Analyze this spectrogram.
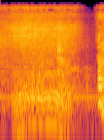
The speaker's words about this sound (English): Jesus Christ. I thought you were snoring then.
